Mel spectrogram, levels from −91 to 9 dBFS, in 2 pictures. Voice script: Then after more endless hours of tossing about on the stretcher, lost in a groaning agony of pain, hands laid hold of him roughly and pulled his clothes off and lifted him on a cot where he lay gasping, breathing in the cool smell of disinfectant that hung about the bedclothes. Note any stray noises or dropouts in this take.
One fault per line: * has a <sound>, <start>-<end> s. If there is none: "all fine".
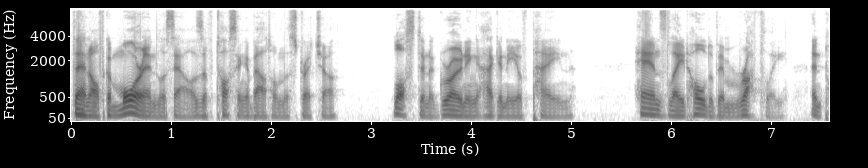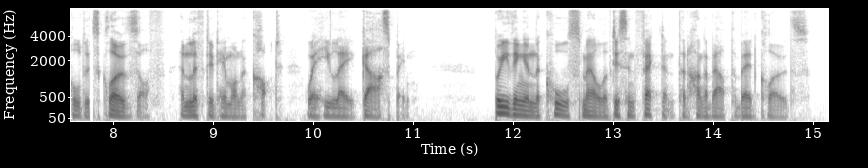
* has a dropout, 7.8-7.8 s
